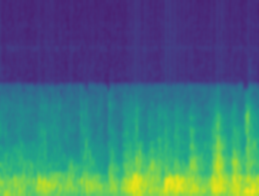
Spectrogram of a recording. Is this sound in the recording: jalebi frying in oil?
no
